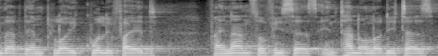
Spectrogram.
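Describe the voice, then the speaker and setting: In a room with audible echo, a man speaks at a moderate pace and a medium pitch. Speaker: government official. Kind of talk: formal speech. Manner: formal.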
